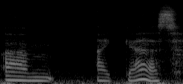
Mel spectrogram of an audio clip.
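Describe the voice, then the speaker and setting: An actress voicing a cool, blunt, reserved young woman in a video game, deadpan and understated. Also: on the low side, very slow, soft background music. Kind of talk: video game dub acting.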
